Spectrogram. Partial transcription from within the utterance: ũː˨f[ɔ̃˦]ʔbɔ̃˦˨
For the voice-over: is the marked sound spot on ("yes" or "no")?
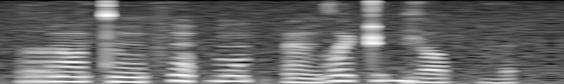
no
